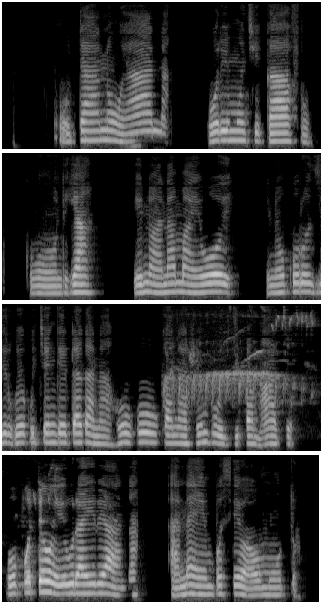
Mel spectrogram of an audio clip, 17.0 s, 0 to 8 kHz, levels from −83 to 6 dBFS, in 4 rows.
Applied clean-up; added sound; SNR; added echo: classical method log-MMSE.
